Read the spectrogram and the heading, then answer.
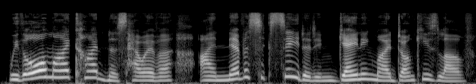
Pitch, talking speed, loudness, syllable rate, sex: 220 Hz, 165 wpm, -19 LUFS, 4.9 syllables/s, female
